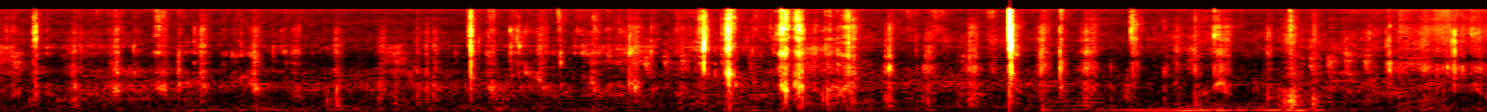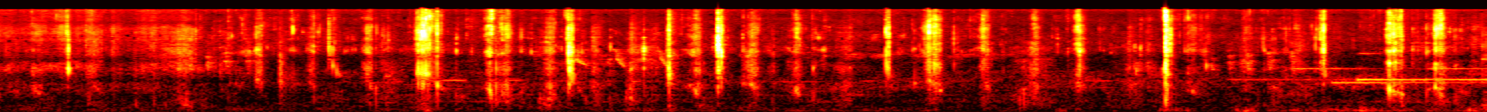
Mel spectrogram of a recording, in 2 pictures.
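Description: Close-up chewing and crunching of raw cucumber, crisp bites and crunches coming irregularly.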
